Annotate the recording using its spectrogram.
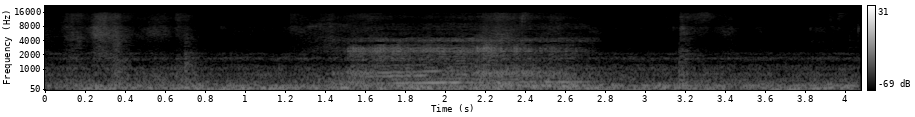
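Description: Faint snoring of a dog lying on the floor, one drawn-out snore from about a second and a half to nearly three seconds in, under light rustling of a cotton top being pulled down and adjusted.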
